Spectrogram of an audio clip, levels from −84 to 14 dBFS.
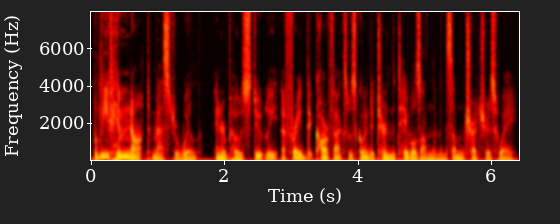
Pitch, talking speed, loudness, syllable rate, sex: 105 Hz, 205 wpm, -21 LUFS, 5.8 syllables/s, male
